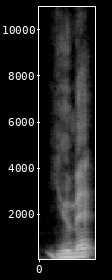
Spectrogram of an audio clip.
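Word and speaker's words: 夢: And dream, yume, this is 2 beats and also 2 syllables, yume. However, yume, this is also 2 syllables, but 4 beats.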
